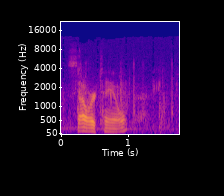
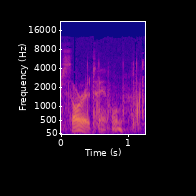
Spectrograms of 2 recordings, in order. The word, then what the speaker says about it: Sauratown: around the curve here the uh sour town or sarah town mountain i watched and apparently there are people that pronounce it both ways so i think it's sorry town i'm going to go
